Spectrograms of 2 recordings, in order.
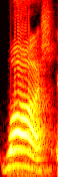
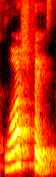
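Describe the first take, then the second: First: Wash said loud, the sh drawn out clearly; sh sound stressed. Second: Said in the usual way. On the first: Shown as a demonstration. Teacher drilling the class on the sh in wash. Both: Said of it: "اس اتش جات لك تاني أهي".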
